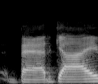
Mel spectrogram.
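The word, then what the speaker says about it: Badguy: a funny name like bad guy but he's like it's pronounced bad g i'm not the bad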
